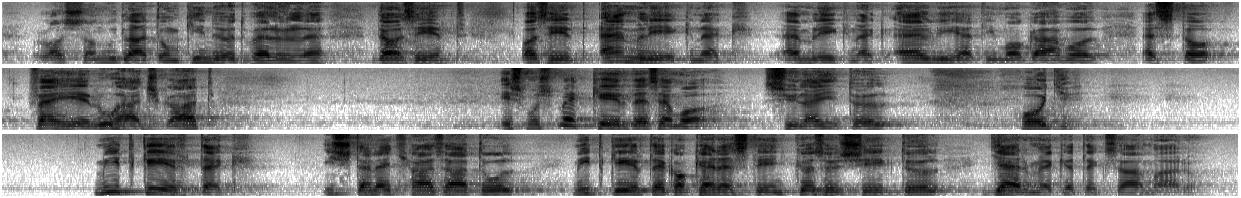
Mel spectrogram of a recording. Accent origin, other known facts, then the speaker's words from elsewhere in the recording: Győr, Győr-Moson-Sopron, Hungary; könnyű volt a helyzetem, mert hivatkozhattam arra, ugye Győrben nevelkedtem föl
